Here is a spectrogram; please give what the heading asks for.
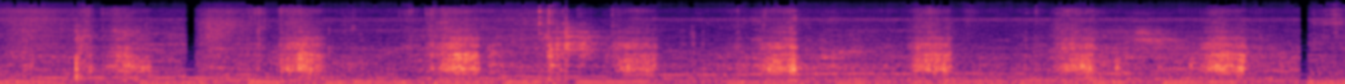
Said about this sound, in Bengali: এখন এই ধনেপাতাটাকে কুচি করে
